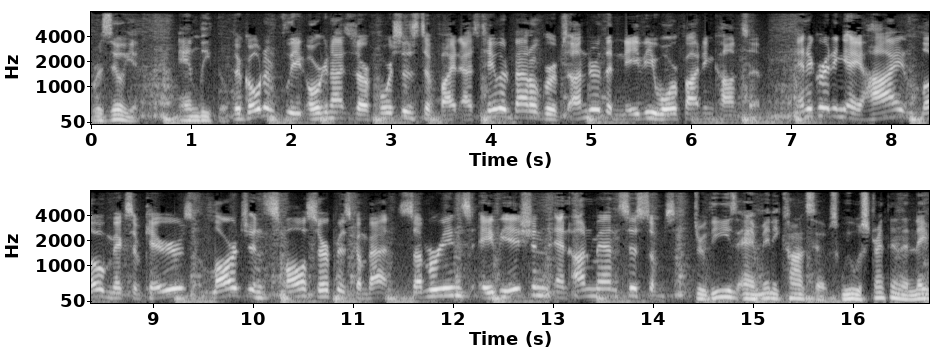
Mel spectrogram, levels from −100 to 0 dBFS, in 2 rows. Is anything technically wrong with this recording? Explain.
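Yes. A noise suppressor applied to music or sounds runs through the whole clip. A suppressor tuned for speech treats sustained tones, ambience and reverb as noise and keeps pulling them down, so the level swings by around 10 dB as it grabs and releases. Attacks get through while held material and tails sink, giving a pumping, thinning quality. On a waveform the envelope breathes unevenly. On a spectrogram, steady bands fade and recover in blotches, all beneath the 8 kHz ceiling that the call's microphone processing leaves.

Sound cut by the noise suppressor shows up as eight distinct dips: 0.4–0.91 s, 1.2–1.47 s, 2.52–2.87 s, 4.47–4.75 s, 5.17–5.34 s, 6.11–7.06 s, 9.37–9.62 s and 14.0–14.45 s. At each one the suppressor misjudged the sound as noise and attenuated it by about 9 to 16 dB, the deepest near 14.0 s. Sustained or decaying parts sink in level or end abruptly. The waveform shows sudden hollows, and the spectrogram shows darkened vertical patches with truncated decays.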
